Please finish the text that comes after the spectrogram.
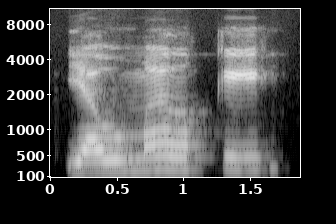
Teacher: lamnya bukan huruf qalqalah, maka tidak boleh dipantulkan.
